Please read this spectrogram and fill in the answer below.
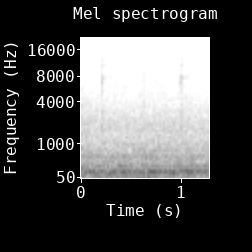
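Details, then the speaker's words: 1972 Karmann Ghia after electrical rewiring: faint, evenly spaced, unhurried clicks under a low background rumble; both hazards blinking properly, flasher working normally. "hazards both hazards perfect blink"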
